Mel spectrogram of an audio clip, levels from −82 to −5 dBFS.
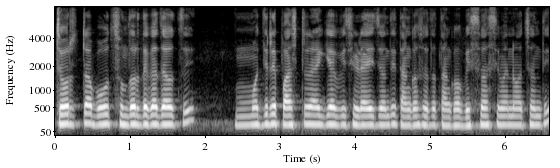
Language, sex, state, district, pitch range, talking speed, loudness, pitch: Odia, male, Odisha, Malkangiri, 160-175 Hz, 125 wpm, -16 LUFS, 170 Hz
